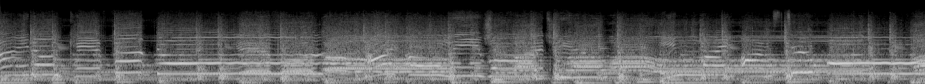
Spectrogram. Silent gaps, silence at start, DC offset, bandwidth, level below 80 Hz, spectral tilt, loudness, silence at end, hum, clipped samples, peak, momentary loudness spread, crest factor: none; 0 s; under 0.1%; 14 kHz; -36 dBFS; -5 dB/octave; -17 LUFS; 0 s; none; under 0.1%; -6 dBFS; 3 LU; 12 dB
